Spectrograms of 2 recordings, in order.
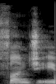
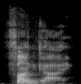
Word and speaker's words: fungi: And that includes plants, animals such as you and I, and most fungi or fungi. Either pronunciation is correct.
